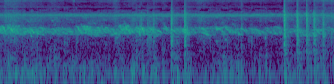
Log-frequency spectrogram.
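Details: Farm-raised broiler chicks, a busy chorus of high, overlapping cheeping from many young birds, punctuated by several sharp clicks and knocks in the last second.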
